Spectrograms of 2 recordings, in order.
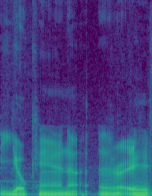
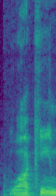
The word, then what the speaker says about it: Joaquin: the Buckley pick, the Yokan. Is that how you say it? Yokan? No, Joaquin Buckley.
